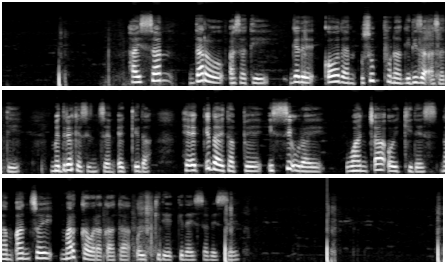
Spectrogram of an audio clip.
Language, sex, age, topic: Gamo, female, 25-35, government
